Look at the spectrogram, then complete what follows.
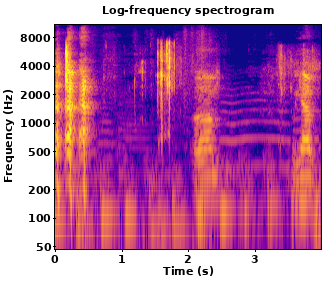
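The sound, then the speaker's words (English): Crisp crunches of someone biting into purple potato chips come in a few bursts, mixed with voiced, meow-like tones and a bit of talking. “They're kind of purple, though. Is that weird? That's a purple chip.”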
